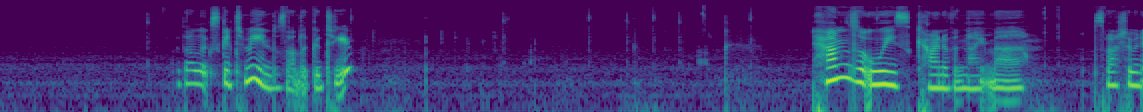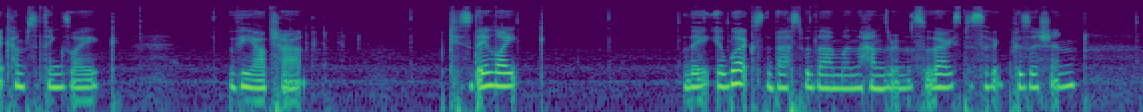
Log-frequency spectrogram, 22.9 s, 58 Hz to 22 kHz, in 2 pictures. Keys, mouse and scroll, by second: 2.8-3.5 scroll down 1, 3.5 middle click, 5.3-5.8 scroll up 3, 5.9 middle click, 6.5 shift+middle click, 7.0 scroll up 2, 7.5 middle click, 8.8 middle click, 8.9 shift+middle click, 10.1-10.5 scroll up 1, 10.5 middle click, 11.6 click, 13.1 scroll down 3, 13.7 middle click, 14.5 a, 14.7 a, 15.1-15.4 scroll up 1, 15.6 middle click, 16.2 scroll down 2, 17.2-17.5 scroll down 1, 17.5 middle click, 18.5 shift+middle click, 19.0 middle click, 21.4 middle click.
